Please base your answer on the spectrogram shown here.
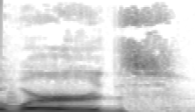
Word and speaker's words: word: we do here well when we say word word first of all we're using a w then we're using a schw r and then a stop d word word now when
